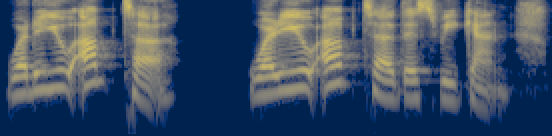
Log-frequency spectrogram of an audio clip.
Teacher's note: The first time I said to very unstressed as ta.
